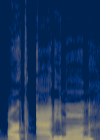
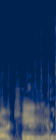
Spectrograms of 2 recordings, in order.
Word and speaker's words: Arkadimon: name I use I I believe it's pronounced uh Arc arkadimon not Arcadium Arc please tell me it's not Arcadium on uh it sure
